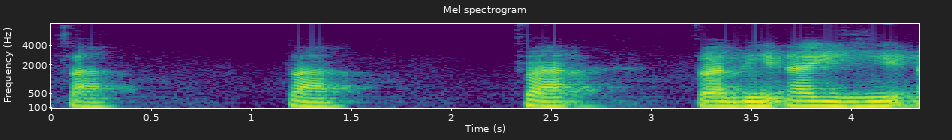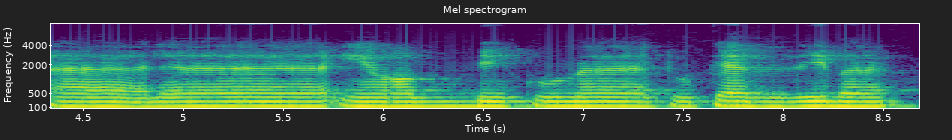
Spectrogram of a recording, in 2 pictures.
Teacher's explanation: اور یہ بھی کہ اندر کا جو وہ ہے نچلا جو ہونٹ ہے اس کے اندر کا حصہ اوپر کے ثنائے علیہ سے ٹکراتا ہے · ہمارا جو نچلا ہونٹ ہے یہ فا، یہ ثنائے علیہ سے اوپر کے دانتوں سے ٹکراتا ہے اور ایک اس کی آواز نکلتی ہے تھوڑی سی، لیکن زیادہ زور سے پھنکار کی جو آواز ہے وہ نہیں نکلتی، نارملی نرمی کے ساتھ یہ ادا ہوتا ہے.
